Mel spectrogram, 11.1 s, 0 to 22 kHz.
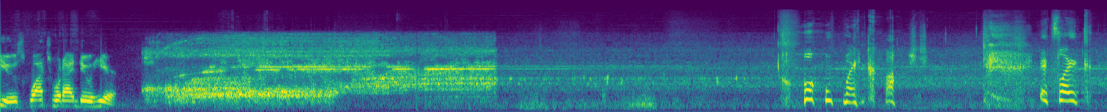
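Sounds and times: carpet cleaner suction with whine: 1.4 - 5.0.

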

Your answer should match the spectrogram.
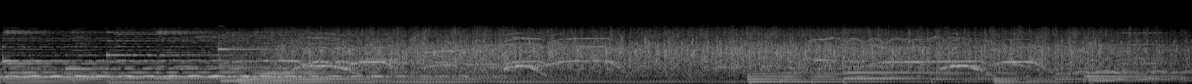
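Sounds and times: descending whistles: 2.6 - 6.3, 8.0 - 10.6
audience applauding: 2.8 - 11.9.

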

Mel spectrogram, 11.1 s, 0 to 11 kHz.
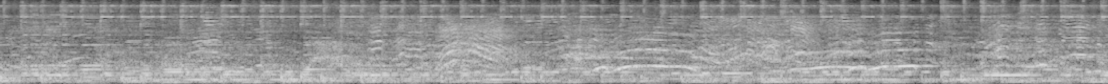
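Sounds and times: children shouting and cheering: 0.0 - 11.0
folk dance music: 0.0 - 11.0.

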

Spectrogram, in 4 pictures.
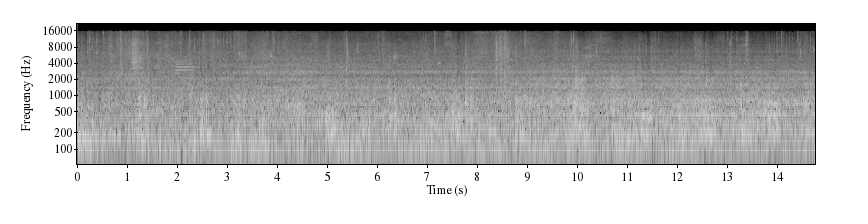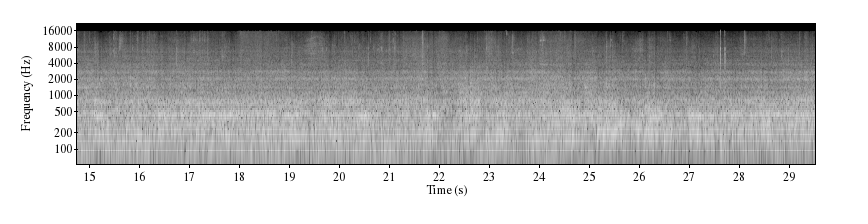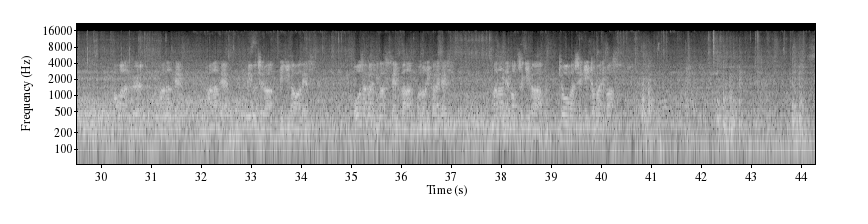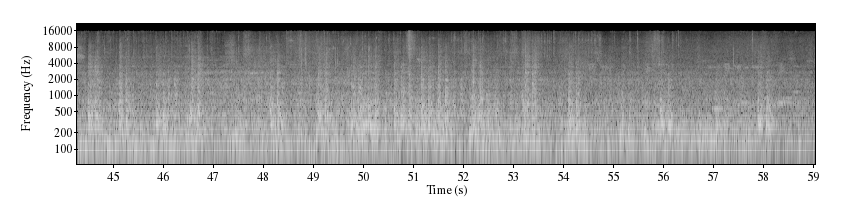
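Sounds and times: train humming tone: 0.0 - 59.0
train wheels rumbling on rails: 0.0 - 59.0.

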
